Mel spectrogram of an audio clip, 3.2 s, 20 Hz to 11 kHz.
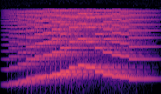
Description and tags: Retro Melodic Tune 17 Sound
Feels like a zelda game tune or something similar.
melodic, sound, sample, 8bit, school, computer, loop, old, effect, cool, original, retro, game, tune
